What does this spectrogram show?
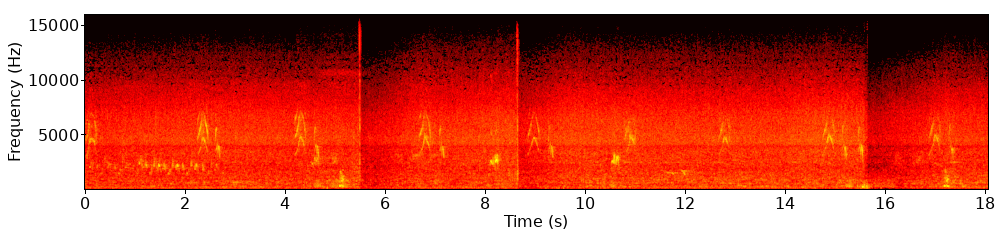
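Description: Small birds chirping: short, high notes come every second or so, over steady background noise. The background changes abruptly three times where the recording is cut.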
